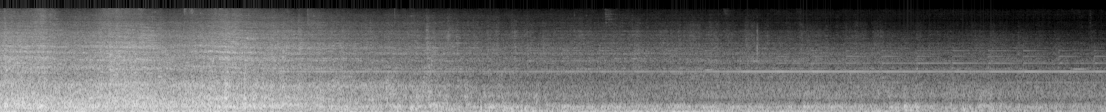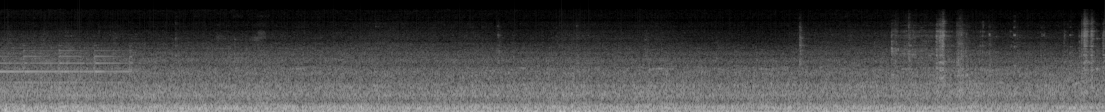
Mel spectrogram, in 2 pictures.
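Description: The last cars of a loaded coal train roll past with a clattering rumble that fades steadily as the train moves away. A thin, steady high squeal from the wheels carries with it and stops about twelve seconds in.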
